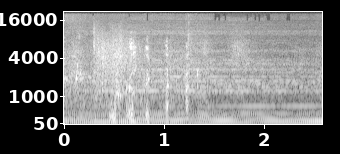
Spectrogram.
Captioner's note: chuckles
